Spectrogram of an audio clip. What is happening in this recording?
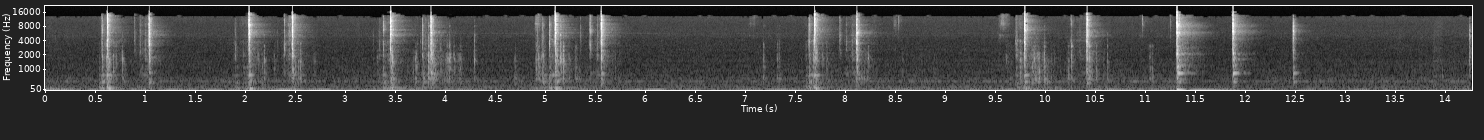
lamp on:off
turning off and on a lamp with a pull-string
